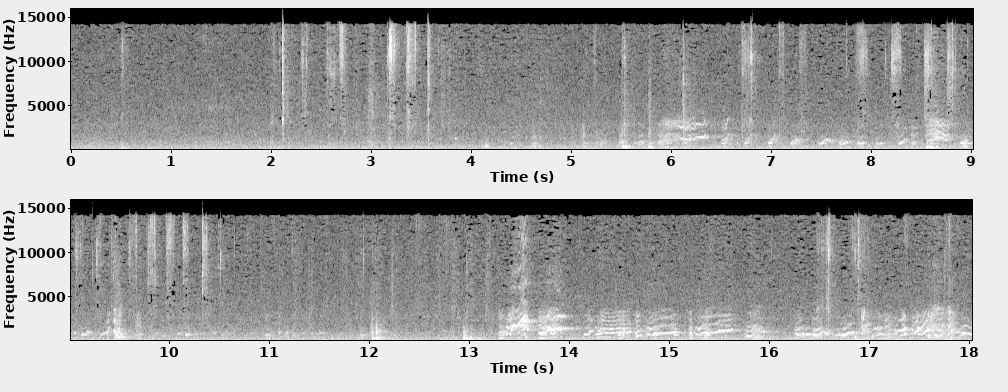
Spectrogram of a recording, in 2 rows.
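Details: Three rescued guinea pigs, bonded brothers adopted in April 2021, eating vegetables indoors. Crisp crunching and chewing clicks patter steadily, broken by short, squeaky chirps around six to seven seconds and again from thirteen seconds onward.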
